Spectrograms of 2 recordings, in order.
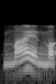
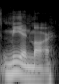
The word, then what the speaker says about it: Myanmar: So American, in American, it's Myanmar. Myanmar.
